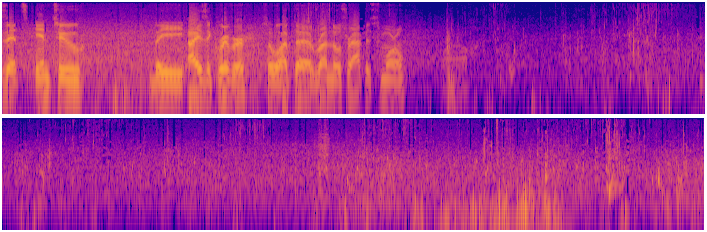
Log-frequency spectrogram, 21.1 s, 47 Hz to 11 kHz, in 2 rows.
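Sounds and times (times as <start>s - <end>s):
paddle splashes and drips: 3.6s - 5.4s, 6.1s - 21.0s.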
